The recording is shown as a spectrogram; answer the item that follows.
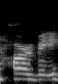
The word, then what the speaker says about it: Harvey: So it's Harvey. So with an IE on the end, and then Harvey, HARVEY.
